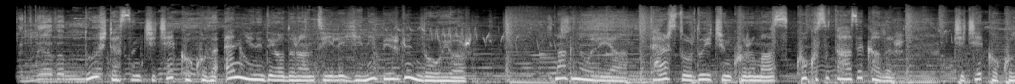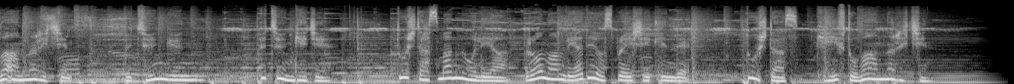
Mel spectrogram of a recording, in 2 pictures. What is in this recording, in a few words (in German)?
tuerkisch; duschdas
